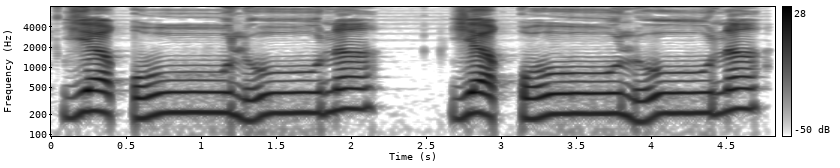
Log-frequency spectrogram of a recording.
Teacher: تفورو یقولون یا، اب دیکھیں یہ لمبا نہیں ہو رہا اس لیے کہ یہاں پہ زبر ہے، آگے واو مدہ ہے، جزم والی واو پیچھے قوف پہ پیش، جزم والی واو پیچھے لام پہ پیش، دونوں واو مدہ ہیں اور سیم مقدار میں ہم انہیں لمبا کریں گے اور قوف کو موٹا بھی پڑھیں گے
